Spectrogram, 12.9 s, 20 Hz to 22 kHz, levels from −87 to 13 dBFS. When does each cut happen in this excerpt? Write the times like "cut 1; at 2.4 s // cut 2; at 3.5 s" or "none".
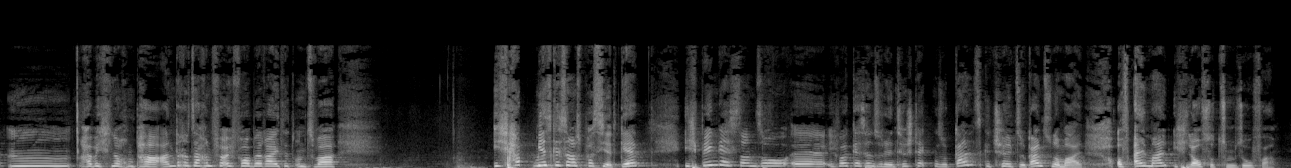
cut 1; at 4.9 s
